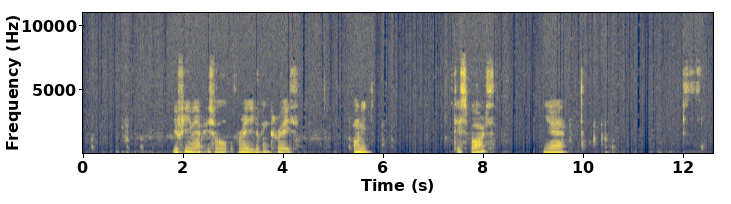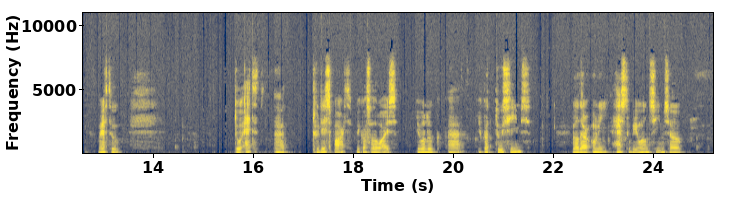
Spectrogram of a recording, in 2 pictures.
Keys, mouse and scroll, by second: 24.5 middle click.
